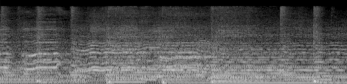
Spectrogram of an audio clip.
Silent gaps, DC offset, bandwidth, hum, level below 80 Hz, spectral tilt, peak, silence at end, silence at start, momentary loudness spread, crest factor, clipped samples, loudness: none; under 0.1%; 16.5 kHz; none; -32 dBFS; -5.5 dB/octave; -4 dBFS; 0 s; 0 s; 3 LU; 14 dB; under 0.1%; -19 LUFS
